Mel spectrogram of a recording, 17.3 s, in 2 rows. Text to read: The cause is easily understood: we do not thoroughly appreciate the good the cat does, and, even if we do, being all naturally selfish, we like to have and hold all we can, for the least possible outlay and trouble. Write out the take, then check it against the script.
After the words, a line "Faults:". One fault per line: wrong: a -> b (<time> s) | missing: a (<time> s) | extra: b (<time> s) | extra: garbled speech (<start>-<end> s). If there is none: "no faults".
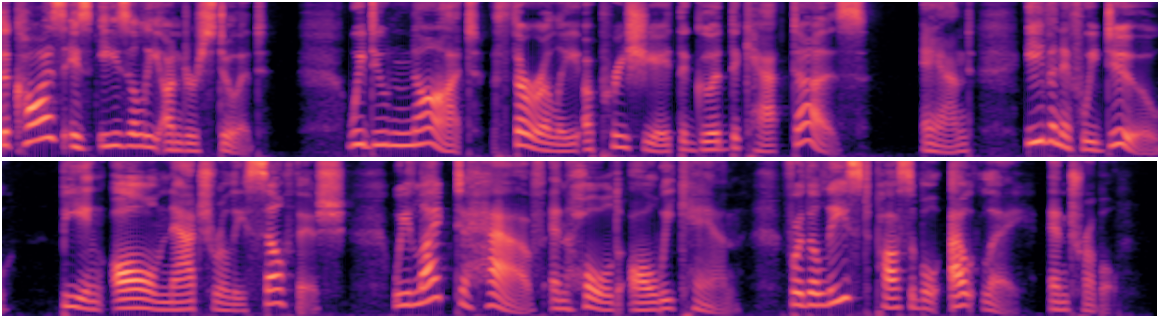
The cause is easily understood: we do not thoroughly appreciate the good the cat does, and, even if we do, being all naturally selfish, we like to have and hold all we can, for the least possible outlay and trouble.
Faults:
no faults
